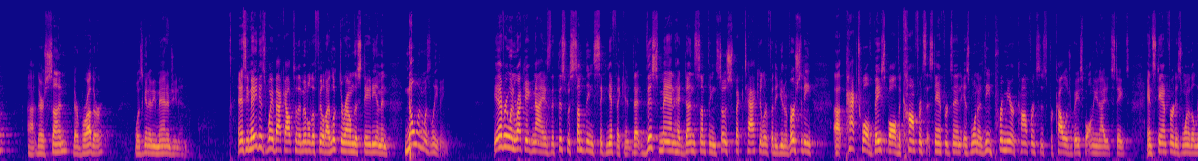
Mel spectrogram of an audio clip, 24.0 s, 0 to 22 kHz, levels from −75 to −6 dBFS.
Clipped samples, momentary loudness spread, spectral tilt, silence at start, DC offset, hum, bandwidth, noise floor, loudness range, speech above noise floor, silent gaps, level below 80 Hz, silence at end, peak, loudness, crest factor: under 0.1%; 11 LU; -4.5 dB/octave; 0 s; under 0.1%; none; 18.5 kHz; -67 dBFS; 5 LU; 41 dB; none; -62 dBFS; 0 s; -8 dBFS; -26 LUFS; 18 dB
